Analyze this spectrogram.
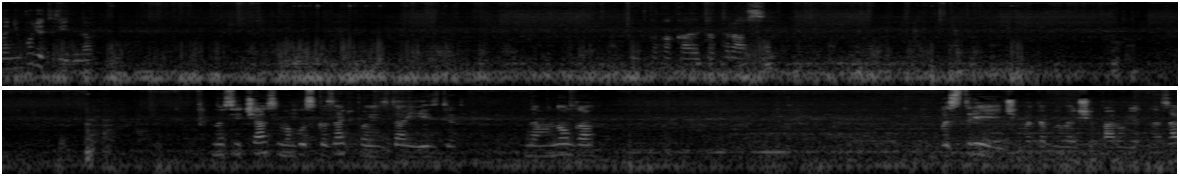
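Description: A train rumbles steadily along the tracks, louder at first and then quieter.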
